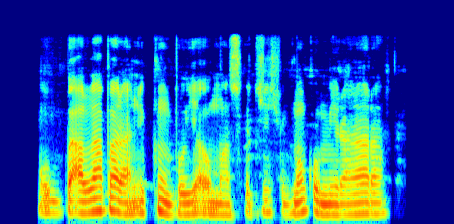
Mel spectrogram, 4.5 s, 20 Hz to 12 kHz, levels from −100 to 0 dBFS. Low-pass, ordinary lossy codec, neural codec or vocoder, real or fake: 7.2 kHz; none; none; real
